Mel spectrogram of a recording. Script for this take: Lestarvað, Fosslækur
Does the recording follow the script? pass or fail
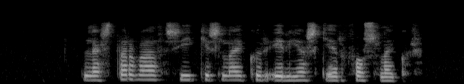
fail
